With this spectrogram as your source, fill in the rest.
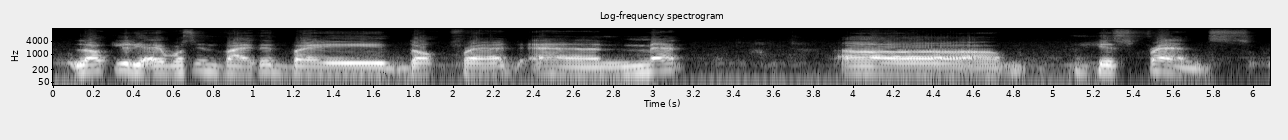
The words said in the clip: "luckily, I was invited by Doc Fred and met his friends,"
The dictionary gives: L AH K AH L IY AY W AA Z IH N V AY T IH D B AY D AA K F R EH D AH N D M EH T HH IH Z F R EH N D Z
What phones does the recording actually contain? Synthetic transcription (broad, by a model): L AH K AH L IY AY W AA S IH N V AY T IH D B AY D AA K F R EH D AH N D M EH T HH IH S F R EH N D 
